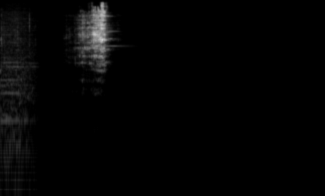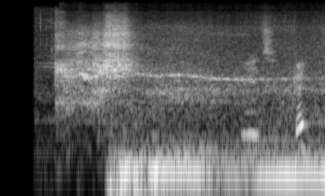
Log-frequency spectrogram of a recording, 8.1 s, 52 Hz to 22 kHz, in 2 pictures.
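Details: Ford BA Falcon after drift-day damage with a suspected blown inlet manifold gasket, first start after repairs and clearing codes: the engine catches and settles into a steady, slightly soft idle with no misfire; the owner still feels it's not 100%.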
